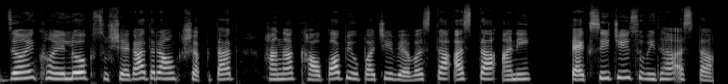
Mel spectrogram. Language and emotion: Goan Konkani, neutral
